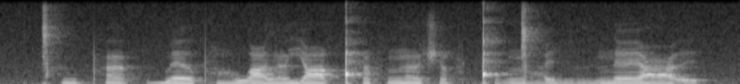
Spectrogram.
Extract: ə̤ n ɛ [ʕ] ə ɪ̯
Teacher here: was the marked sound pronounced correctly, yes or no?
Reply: yes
